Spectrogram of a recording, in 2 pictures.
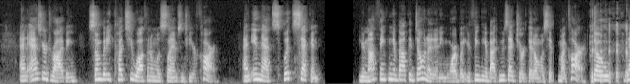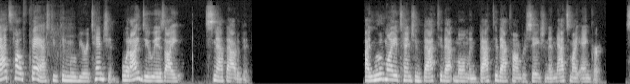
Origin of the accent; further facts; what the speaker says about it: New Jersey, United States; And it's just hard because if you listen to me here, I talk really fast. I'm from New Jersey.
